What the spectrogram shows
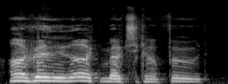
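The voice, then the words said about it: Imitates another person's voice. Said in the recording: “that was me doing a Sly voice. It wasn't a very good impression.”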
